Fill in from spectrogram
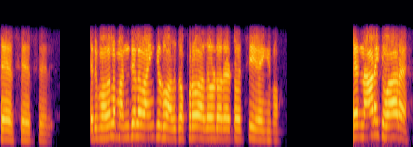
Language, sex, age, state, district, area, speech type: Tamil, female, 30-45, Tamil Nadu, Thoothukudi, urban, conversation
